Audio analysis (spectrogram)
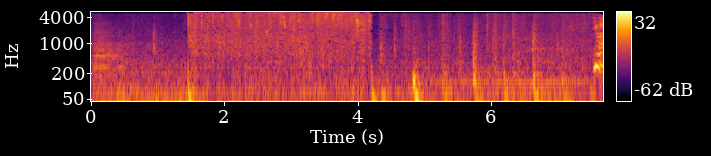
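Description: A steady hiss of shower water sprays, surging louder for a few seconds before settling back to a softer patter with occasional drips and light knocks.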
